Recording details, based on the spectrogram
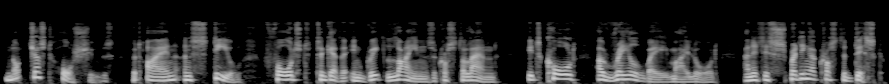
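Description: Young witch girl, played by a man: resolute, defiant, emphatic, raised pitch, fantasy audiobook. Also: husky, no room sound, heavily acted. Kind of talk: audiobook character voice.

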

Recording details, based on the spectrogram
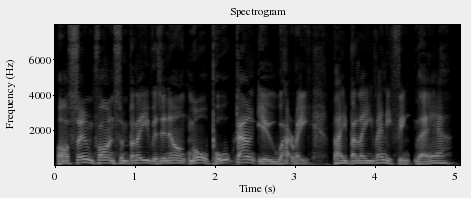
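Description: A man voicing an irascible, insulting god in an audiobook, shouting in exasperation and sarcasm. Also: mid-range voice, normal speed, no room sound, clean studio sound, voice pushed up, natural voice. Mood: grumbling, scornful. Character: irascible male god, shrill, insulting, screaming. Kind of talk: audiobook character voice.

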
